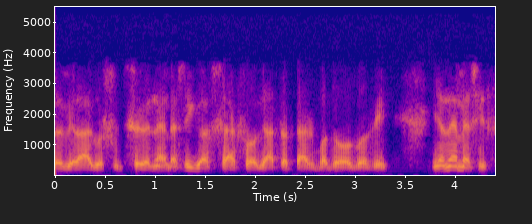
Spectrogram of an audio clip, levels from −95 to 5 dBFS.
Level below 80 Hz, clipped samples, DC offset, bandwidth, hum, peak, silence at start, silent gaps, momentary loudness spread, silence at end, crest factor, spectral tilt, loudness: under -90 dBFS; under 0.1%; under 0.1%; 3.9 kHz; none; -10 dBFS; 0 s; none; 5 LU; 0 s; 16 dB; -8.5 dB/octave; -27 LUFS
